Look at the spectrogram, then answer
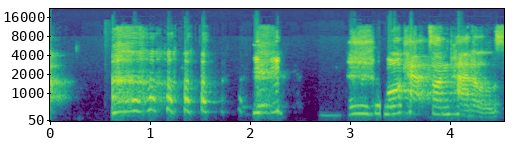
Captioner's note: all laughing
